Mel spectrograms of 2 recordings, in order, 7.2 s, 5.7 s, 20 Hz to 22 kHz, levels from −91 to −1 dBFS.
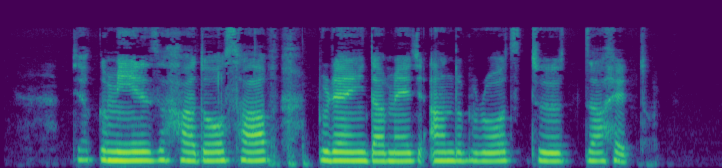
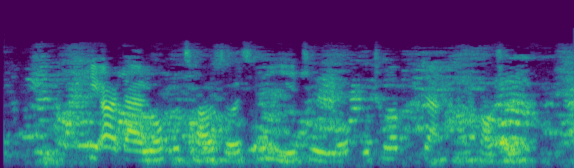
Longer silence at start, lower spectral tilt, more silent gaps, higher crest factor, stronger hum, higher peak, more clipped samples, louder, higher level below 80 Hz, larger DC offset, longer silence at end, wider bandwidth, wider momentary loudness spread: first, 0.75 s vs 0.05 s; first, -6 dB/octave vs -4 dB/octave; neither; about the same, 18 dB vs 18 dB; neither; about the same, -4 dBFS vs -2 dBFS; neither; about the same, -20 LUFS vs -19 LUFS; about the same, -64 dBFS vs -62 dBFS; neither; first, 0.95 s vs 0 s; first, 11.5 kHz vs 8 kHz; first, 13 LU vs 9 LU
